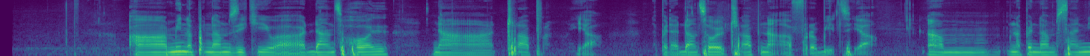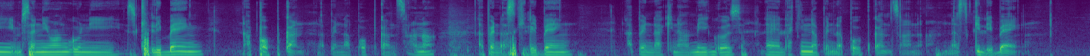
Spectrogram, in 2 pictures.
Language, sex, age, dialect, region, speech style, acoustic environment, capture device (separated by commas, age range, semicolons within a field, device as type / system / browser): Swahili, male, 18-24, Kenya - Nairobi Sheng-influenced, Kenya, happy; relaxed, silence, mobile / Linux / Chrome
